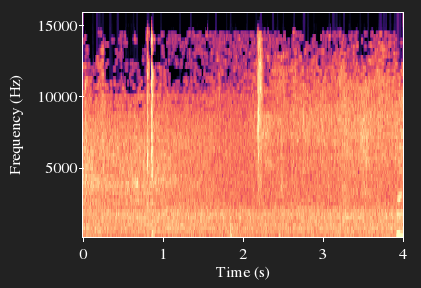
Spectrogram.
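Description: Steady low outdoor background rumble of traffic, with a few faint, short clicks.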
